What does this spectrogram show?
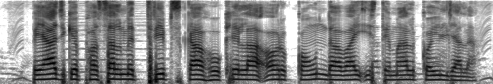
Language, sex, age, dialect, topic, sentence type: Bhojpuri, male, 18-24, Northern, agriculture, question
